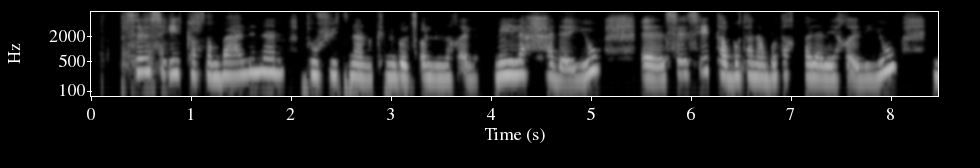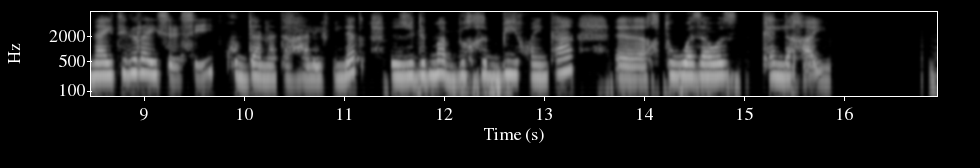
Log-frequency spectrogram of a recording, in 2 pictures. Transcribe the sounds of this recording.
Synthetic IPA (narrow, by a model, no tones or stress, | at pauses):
sɨʕsɨʕit̪̚kʰaβt̪ʰo̞mbahlɨnant̪ʰowfit̪ʰnankʰɨnɨɡɐlt͡sʼɐlːunɨxʔɨ̰lmelaħad̪ɐɨjːu | sɨʕsɨʕit̪̚kʰaβbo̞t̪ʰanabo̞t̪ʰakɨt̪fɐlalɐjɛxɨʔɨlɨjːunajt̪ʰɨɡɾajsɨʕsɨʕit̪kʰud̪anːat̪ʰɐβhalɐjɪfɨlːɐt̪ʼʔɨzud̪ɨmːabɨxɨbikʰo̞jnkʰa | kɨ̥t̪ʰɨwazawɔz | kʰɐlːɐxa̰ʔɨ̰jːu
